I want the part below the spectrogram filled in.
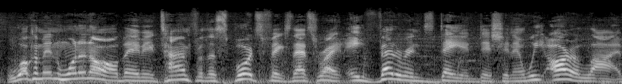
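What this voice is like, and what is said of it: Voice audibly worn after a long night. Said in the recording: “You can hear it in my voice a little bit too. Long, long weekend, long night last night ... I've got a bridge in my nose”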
